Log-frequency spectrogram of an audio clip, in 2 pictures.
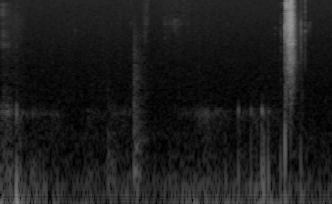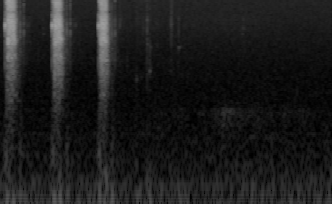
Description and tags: Spraying Cologne
cologne, deodorant, spray, spraying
